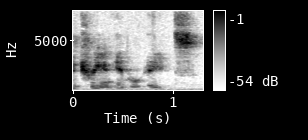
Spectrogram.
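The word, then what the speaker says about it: עץ: Eitz, right?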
